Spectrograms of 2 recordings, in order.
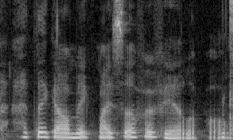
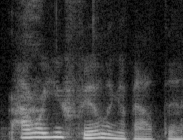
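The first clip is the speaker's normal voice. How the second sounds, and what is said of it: Calm soothing therapist voice. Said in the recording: “Don't talk to me in your therapist voice.”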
